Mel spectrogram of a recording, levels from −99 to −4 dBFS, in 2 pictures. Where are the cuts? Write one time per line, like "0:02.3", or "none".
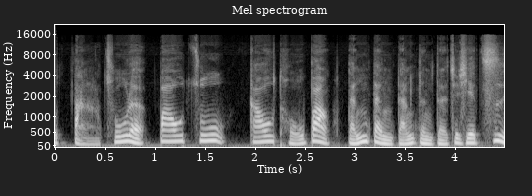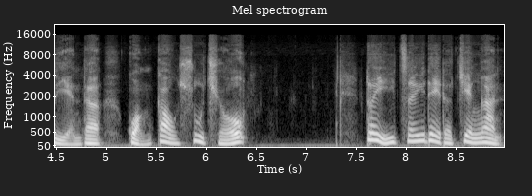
0:00.9
0:02.8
